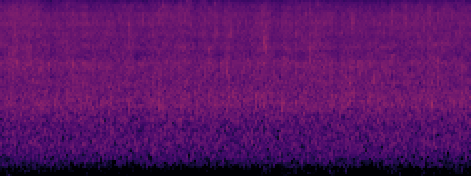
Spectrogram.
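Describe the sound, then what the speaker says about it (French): Small forest streams near a watershed divide in the Quebec backcountry, heard as a steady, even rush of flowing water, faint and continuous with no other sounds. "Donc, c'est les beaux petits ruisseaux Morrison."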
